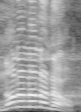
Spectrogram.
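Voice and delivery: high, loud run of no's; rapid-fire comic protest; emphatic denial. Acted. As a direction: wave the idea off in mock horror. Mock denial of worse scandal.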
